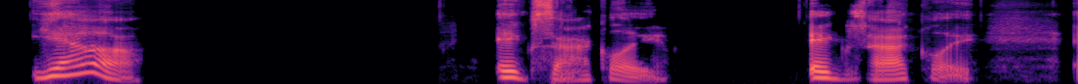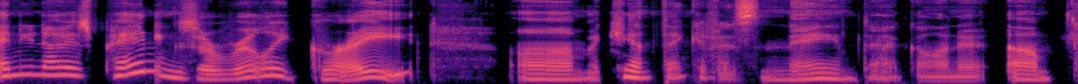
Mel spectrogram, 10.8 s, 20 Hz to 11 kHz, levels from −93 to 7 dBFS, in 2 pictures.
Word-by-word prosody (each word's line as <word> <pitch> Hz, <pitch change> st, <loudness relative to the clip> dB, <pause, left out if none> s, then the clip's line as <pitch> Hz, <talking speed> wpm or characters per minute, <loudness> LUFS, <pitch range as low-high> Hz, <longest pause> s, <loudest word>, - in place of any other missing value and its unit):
Yeah! 275 Hz, -, +2 dB, 1.8 s
Exactly. 210 Hz, -4 st, +2 dB, 0.7 s
Exactly. 165 Hz, -3 st, +1 dB, 0.5 s
And, 255 Hz, +3 st, +1 dB
you 300 Hz, -, -6 dB
know, 280 Hz, -1 st, -1 dB
his 275 Hz, -3 st, +4 dB
paintings 265 Hz, -, -1 dB
are 155 Hz, -1 st, -1 dB
really 200 Hz, +7 st, -2 dB
great. 210 Hz, -, +1 dB, 0.5 s
Um, 155 Hz, 0 st, -2 dB
I -, -, -7 dB
can't 200 Hz, -1 st, -1 dB
think 230 Hz, -, -8 dB
of 205 Hz, -, -8 dB
his -, -, +8 dB
name, 165 Hz, +4 st, -4 dB
daggonit. 115 Hz, -, -8 dB
Um 150 Hz, +2 st, 0 dB
190 Hz, 110 wpm, -27 LUFS, 155-255 Hz, 1.8 s, his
